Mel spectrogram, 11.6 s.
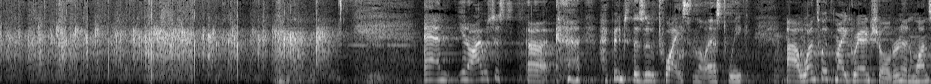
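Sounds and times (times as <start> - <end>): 
crowd applause: 0.0 - 4.3
speech: 5.5 - 11.6.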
